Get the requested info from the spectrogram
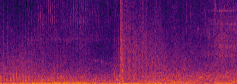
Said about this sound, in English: Drone blew up.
